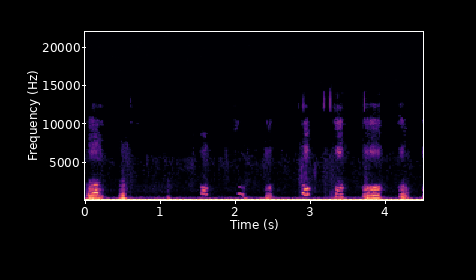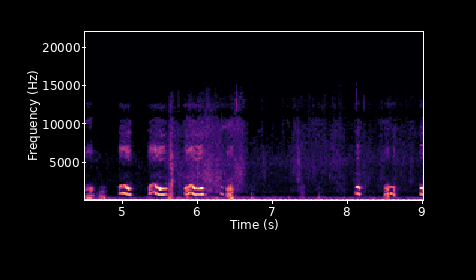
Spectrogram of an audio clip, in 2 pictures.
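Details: Two-week-old Belgian Malinois puppies in a whelping box give short, high whimpers and squeaks, scattered irregularly and several per second at times, over a loud, steady low mechanical hum.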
